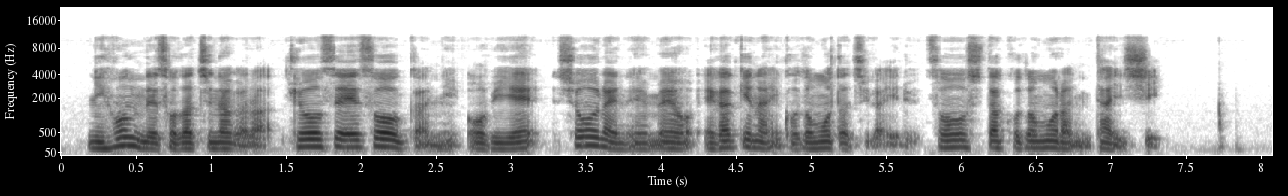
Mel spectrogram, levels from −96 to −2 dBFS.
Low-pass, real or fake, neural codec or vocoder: 10.8 kHz; fake; vocoder, 44.1 kHz, 128 mel bands, Pupu-Vocoder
